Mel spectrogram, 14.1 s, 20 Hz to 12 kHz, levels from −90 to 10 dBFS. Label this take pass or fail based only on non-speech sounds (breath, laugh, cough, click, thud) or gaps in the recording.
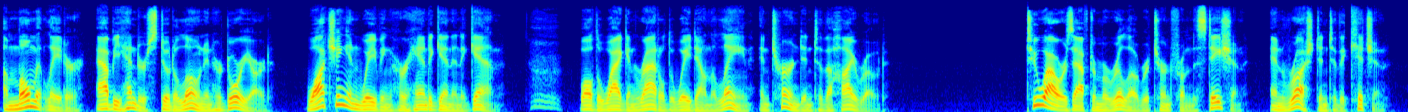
fail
